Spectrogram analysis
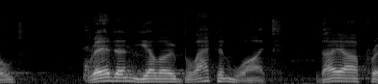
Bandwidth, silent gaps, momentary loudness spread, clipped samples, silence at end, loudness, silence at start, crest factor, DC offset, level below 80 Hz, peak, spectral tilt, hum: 16.5 kHz; none; 16 LU; under 0.1%; 0 s; -32 LUFS; 0 s; 18 dB; under 0.1%; -68 dBFS; -14 dBFS; -7 dB/octave; none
